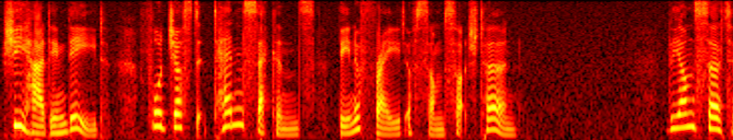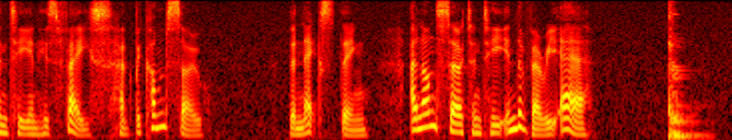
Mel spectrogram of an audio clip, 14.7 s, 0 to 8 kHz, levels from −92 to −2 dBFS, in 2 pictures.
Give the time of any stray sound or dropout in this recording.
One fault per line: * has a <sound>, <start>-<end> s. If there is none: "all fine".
* has a thud, 14.0-14.5 s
